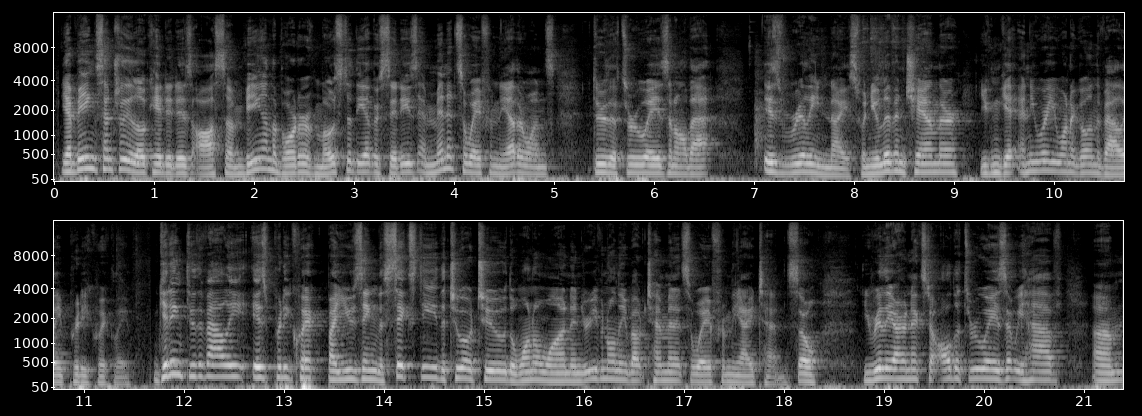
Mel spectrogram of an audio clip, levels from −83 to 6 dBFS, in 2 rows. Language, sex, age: English, male, 30-49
